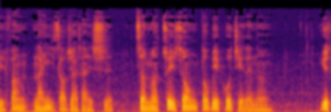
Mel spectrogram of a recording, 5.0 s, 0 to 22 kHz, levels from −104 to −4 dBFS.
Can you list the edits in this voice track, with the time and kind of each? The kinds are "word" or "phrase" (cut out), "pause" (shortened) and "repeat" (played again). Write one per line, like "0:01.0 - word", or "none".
0:01.9 - pause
